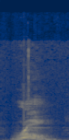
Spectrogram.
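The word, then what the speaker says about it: Roam: He says, okay, first song request for this Beat Saber stream is the B52's Rome, although it should be thought of as Rome, R-O-M-E, when listening to the chorus.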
